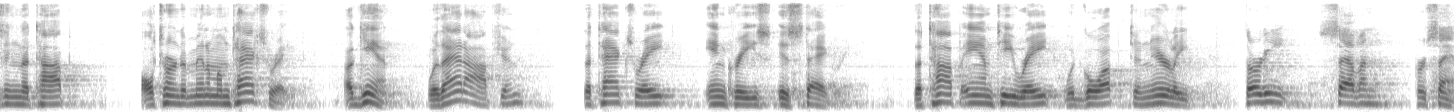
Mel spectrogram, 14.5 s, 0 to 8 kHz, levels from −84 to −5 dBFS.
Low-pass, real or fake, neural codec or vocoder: 7.2 kHz; real; none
